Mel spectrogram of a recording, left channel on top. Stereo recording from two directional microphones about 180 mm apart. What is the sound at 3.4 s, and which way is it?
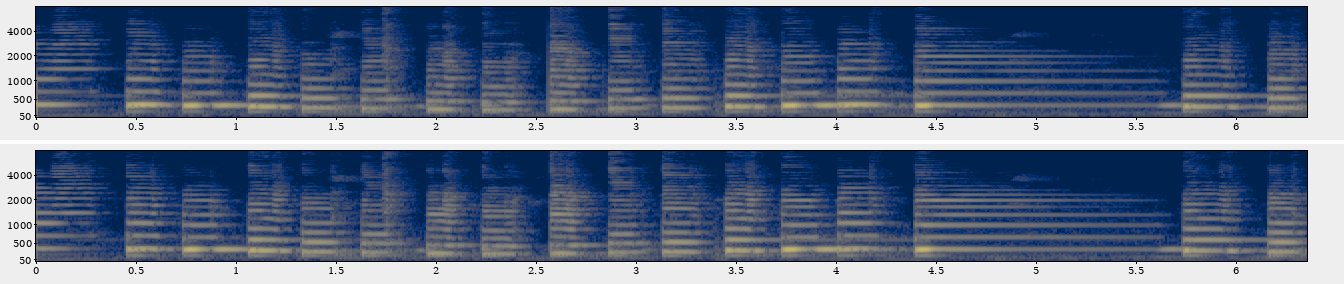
Guitar, 15° left (ahead or behind).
